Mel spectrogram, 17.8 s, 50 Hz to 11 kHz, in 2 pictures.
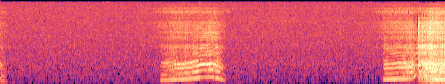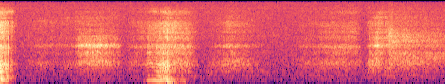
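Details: Snorer with sleep apnea recorded at 3 a.m.: loud rattling, groaning breath noises in bursts with quiet pauses between; snoring.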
